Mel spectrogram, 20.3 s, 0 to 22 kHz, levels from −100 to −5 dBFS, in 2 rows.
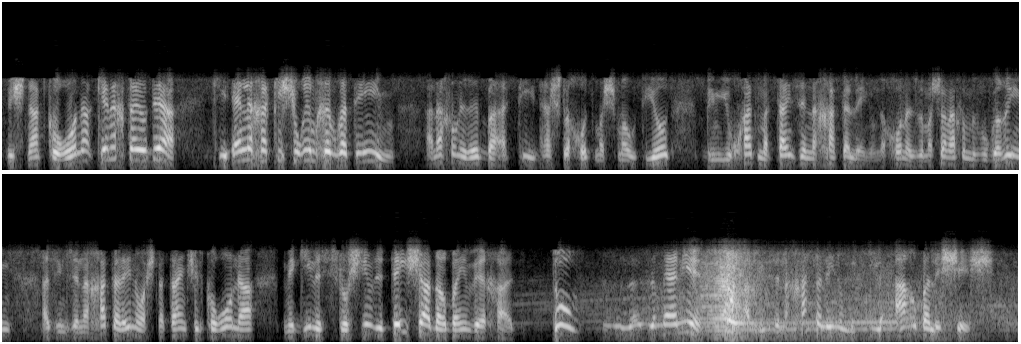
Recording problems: phone-call audio; poor line; nothing above 3.5 kHz
traffic noise; very loud; throughout; 2 dB above the speech

